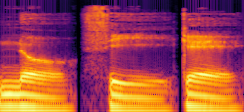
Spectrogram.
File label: "nothike", concat syllables; Affixing experiment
